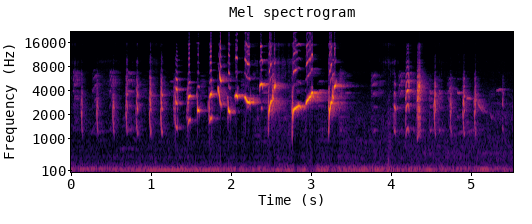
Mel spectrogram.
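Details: Pied fantail singing on a songbird training recording: a run of sharp repeated chirps speeding up, then loud slurred whistles that swoop down and rise, ending in scattered high ticks, with a faint low hum.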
